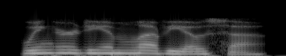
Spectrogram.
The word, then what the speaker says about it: Wingardium Leviosa: her my Ani snap its Wingardium Levi OS a make the GAR nice and long you do it then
